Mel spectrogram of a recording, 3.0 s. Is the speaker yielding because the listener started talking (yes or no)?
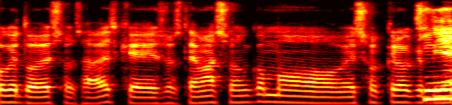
yes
